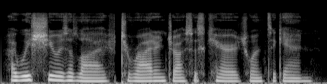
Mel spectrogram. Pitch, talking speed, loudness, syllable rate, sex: 160 Hz, 220 wpm, -17 LUFS, 5.6 syllables/s, female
